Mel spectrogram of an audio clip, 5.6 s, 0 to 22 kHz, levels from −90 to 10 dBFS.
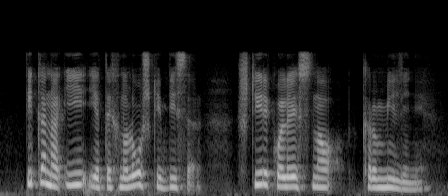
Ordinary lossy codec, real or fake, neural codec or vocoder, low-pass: none; fake; codec, 16 kHz, 1 kbps, FunCodec, trained on Chinese and English, 50 frames a second; 7.2 kHz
